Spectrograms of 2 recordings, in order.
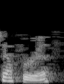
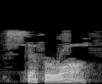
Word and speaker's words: Sephiroth: of initiation relating to the Kabbalistic Sephiroth, or Sephiroth, depending upon how you want to pronounce it.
